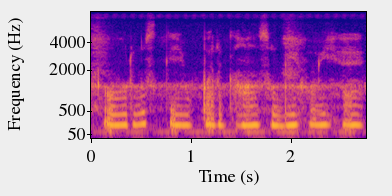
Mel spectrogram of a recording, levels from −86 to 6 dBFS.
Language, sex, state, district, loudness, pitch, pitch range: Hindi, female, Punjab, Fazilka, -18 LUFS, 215 Hz, 210-220 Hz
